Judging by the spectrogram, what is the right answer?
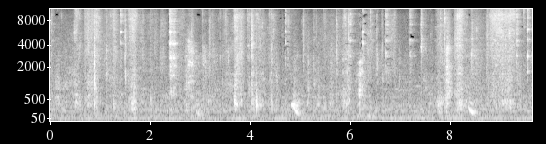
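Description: Two people eating noodles with chopsticks: noodles slurped and chewed, with chopsticks clicking and scraping on ceramic plates. A few short falling vocal sounds come through, and the slurping thickens near the end.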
